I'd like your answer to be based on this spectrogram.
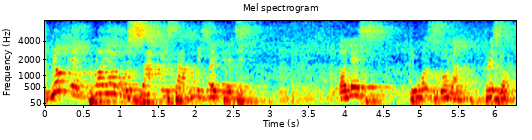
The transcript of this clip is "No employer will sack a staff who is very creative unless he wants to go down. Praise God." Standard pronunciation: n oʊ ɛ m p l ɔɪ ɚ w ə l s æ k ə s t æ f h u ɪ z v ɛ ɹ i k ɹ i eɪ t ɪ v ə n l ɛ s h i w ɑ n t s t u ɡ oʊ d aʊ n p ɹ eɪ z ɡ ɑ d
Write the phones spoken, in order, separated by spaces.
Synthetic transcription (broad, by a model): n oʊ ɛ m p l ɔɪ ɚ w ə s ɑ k ə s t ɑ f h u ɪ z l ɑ i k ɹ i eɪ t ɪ ə n l ɛ s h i w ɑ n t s t u ɡ oʊ d aʊ n p ɹ eɪ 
